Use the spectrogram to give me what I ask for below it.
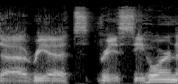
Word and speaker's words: Rhea Seehorn: We haven't even mentioned Rhea Seehorn. Am I saying her name right? – Oh, yeah.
